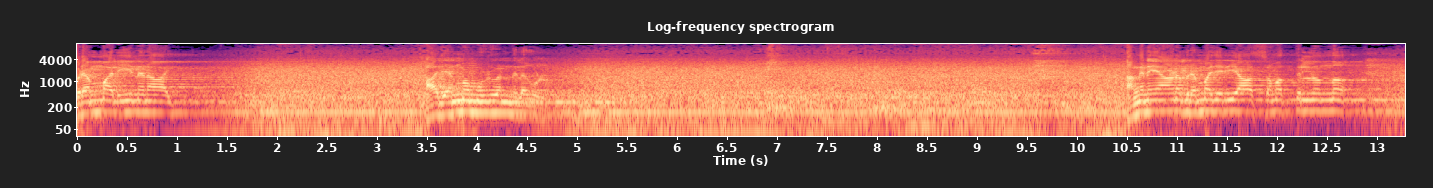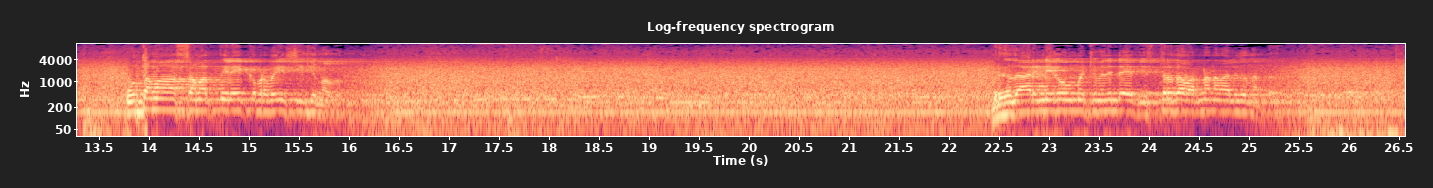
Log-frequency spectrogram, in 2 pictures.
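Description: A man speaks calmly nearby, in short bursts with pauses.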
